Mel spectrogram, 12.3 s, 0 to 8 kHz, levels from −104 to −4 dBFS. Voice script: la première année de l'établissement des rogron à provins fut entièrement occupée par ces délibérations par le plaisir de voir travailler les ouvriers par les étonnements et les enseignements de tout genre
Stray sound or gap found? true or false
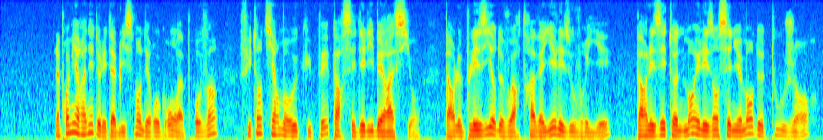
false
